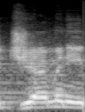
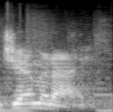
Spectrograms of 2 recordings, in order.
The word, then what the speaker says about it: Gemini: That's actually, NASA had to put out a press release to tell everybody in 1965 how you pronounce their program. Because people were saying Gemini, because that's what most people think of. That's what you get taught in the schools, etc. But NASA was saying Gemini.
